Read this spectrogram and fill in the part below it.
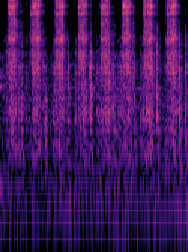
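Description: Ratchet being worked while refitting the muffler on a Stihl leaf blower, a close, loud series of rapid clicking bursts repeating in an even back-and-forth rhythm, with no talking.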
